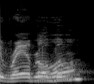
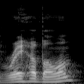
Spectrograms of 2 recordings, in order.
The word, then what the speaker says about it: Rehoboam: I say Rehoboam. That's how it's pronounced in the Bible. It tells you exactly how to say it. It's Rehoboam, but they say it differently in the show, and I can't.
